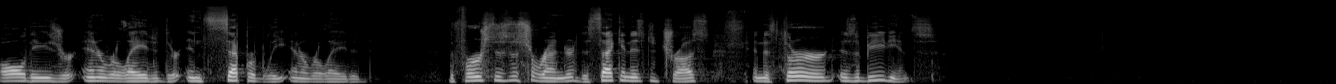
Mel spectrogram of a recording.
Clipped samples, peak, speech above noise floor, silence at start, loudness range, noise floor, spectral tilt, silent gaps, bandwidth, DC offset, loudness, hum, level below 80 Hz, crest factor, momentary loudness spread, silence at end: under 0.1%; -2 dBFS; 50 dB; 0 s; 5 LU; -74 dBFS; -6 dB/octave; none; 16 kHz; under 0.1%; -24 LUFS; none; -80 dBFS; 22 dB; 11 LU; 4.1 s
